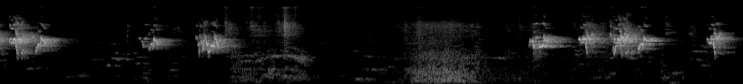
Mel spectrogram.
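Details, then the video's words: Parrot from Larkana, Sindh, September 13, 2023, uttering harsh, buzzy squawks, first singly and then in a quick cluster of four or five near the end, with a soft rustling noise midway. "Great Preform parrot 🦜 is Bueatiful Sounds great"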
